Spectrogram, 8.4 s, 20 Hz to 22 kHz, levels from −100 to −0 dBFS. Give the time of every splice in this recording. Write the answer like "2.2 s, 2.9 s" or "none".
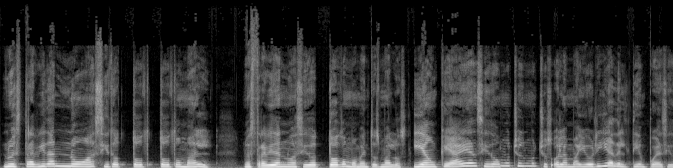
1.8 s, 5.1 s, 6.2 s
